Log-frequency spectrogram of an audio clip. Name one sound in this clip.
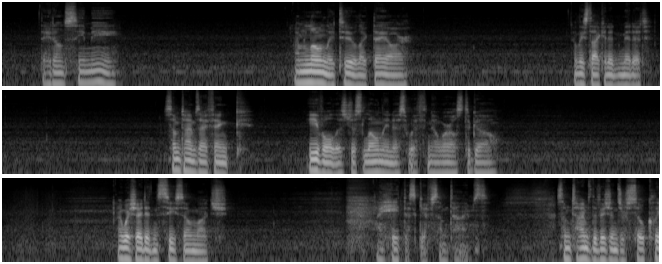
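A man speaks slowly and quietly, close by, with long pauses.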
